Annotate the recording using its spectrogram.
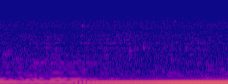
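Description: Soft ambient background music of sustained low drone notes. A deeper note comes in beneath them about a second in and swells slightly.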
